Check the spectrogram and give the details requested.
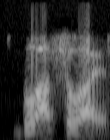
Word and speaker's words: Blas Elias: Blas Elias, yeah.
